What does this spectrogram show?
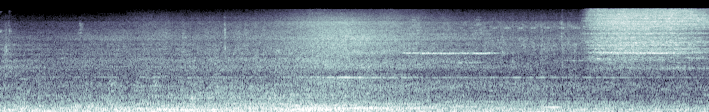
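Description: NSW V-set electric intercity train rolling past, a steady rumble with faint high wheel squeal. Near the end a hiss joins in.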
